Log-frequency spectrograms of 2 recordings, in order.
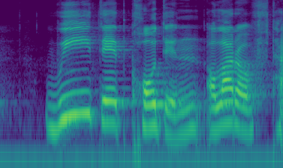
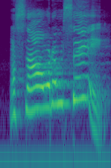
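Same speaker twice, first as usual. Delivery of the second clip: high-pitched, insistent contradiction; confrontational; 10 semitones higher, 3 dB louder than usual. Shown as a demonstration. Teacher voicing the confrontational version, high insistent pushback. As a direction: push back, pitched well above usual.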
